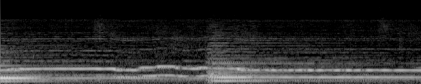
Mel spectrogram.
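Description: A young female singer holding long sung notes through a microphone and PA, over a slow instrumental backing track; the melody line wavers for about two seconds, then settles on one steady held note.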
